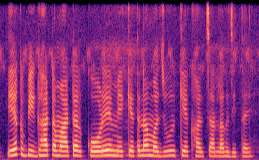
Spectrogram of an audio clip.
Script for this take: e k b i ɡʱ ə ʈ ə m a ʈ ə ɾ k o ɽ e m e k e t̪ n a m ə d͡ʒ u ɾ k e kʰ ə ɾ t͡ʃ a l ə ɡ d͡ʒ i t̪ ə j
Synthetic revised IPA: e k b i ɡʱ a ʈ ə m a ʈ ə ɾ k o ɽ e m e k e t̪ n a m ə d͡ʒ u ɾ k e kʰ ə ɾ t͡ʃ a l ə ɡ d͡ʒ i t̪ ə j

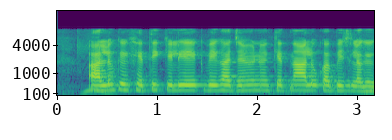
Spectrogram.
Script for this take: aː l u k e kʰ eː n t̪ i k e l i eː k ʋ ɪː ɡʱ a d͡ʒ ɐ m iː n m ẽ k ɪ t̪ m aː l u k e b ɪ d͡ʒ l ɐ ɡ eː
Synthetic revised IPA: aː l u k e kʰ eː t̪ i k e l i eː k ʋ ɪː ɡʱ a d͡ʒ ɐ m iː n m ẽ k ɪ t̪ n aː l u k a b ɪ d͡ʒ l ɐ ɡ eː

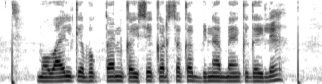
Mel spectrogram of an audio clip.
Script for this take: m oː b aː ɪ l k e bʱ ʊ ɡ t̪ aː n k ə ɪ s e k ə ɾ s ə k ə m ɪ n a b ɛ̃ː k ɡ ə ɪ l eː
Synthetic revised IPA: m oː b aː ɪ l k e bʱ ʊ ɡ t̪ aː n k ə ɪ s e k ə ɾ s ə k ə b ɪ n a b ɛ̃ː k ɡ ə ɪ l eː

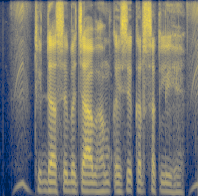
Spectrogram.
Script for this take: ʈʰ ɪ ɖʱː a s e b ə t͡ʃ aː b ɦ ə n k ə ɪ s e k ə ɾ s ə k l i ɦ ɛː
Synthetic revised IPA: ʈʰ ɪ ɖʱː a s e b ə t͡ʃ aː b ɦ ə m k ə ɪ s e k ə ɾ s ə k l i ɦ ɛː

